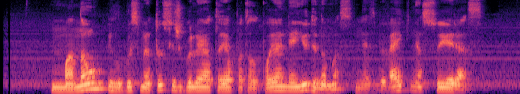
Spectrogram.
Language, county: Lithuanian, Vilnius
